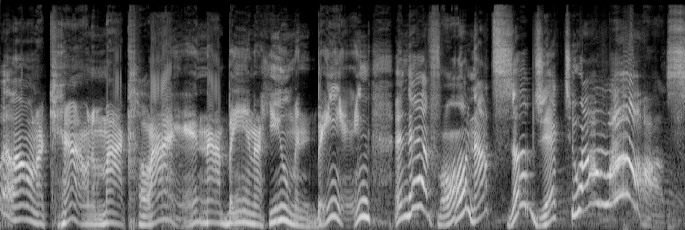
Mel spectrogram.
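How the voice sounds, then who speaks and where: A cartoonish character voice moves at a very slow pace with hardly any pauses. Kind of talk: courtroom speech. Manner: excitable, over-eager.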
